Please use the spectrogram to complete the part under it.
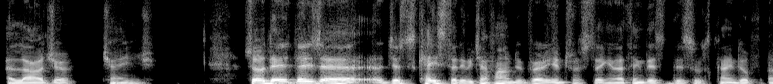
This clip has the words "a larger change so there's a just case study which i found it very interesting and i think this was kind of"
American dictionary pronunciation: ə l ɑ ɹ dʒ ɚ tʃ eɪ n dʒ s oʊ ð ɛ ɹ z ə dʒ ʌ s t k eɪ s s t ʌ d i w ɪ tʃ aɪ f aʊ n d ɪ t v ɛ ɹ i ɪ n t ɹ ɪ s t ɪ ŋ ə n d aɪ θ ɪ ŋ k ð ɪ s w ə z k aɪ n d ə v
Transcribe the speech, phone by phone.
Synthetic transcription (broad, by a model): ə l ɑ ɹ dʒ ɚ tʃ eɪ n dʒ s oʊ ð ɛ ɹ z ə dʒ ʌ s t k eɪ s s t ʌ d i w ɪ tʃ aɪ f aʊ n d ɪ t v ɛ ɹ i ɪ n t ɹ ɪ s t ɪ ŋ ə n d aɪ θ ɪ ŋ k ð ɪ s w ə z k aɪ n d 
